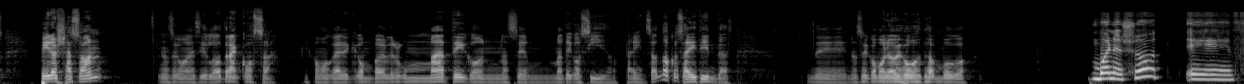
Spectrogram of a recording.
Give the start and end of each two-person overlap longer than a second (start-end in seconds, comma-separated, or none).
none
